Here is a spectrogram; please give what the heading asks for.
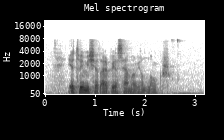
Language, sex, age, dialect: Faroese, male, 36-60, Norðurstreymoy/Eysturoy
